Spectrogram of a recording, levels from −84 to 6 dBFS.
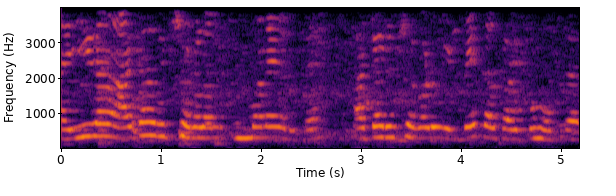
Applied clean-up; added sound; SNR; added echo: classical method WPE with log-MMSE.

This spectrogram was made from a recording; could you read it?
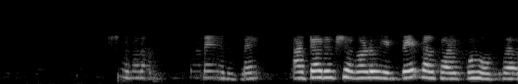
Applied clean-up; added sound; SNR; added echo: neural mask model DeepFilterNet 3.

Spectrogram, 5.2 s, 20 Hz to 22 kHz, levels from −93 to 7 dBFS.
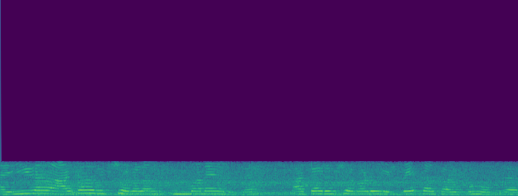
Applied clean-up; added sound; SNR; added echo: none; Train; 6 dB; reverberation time 2.3 s.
